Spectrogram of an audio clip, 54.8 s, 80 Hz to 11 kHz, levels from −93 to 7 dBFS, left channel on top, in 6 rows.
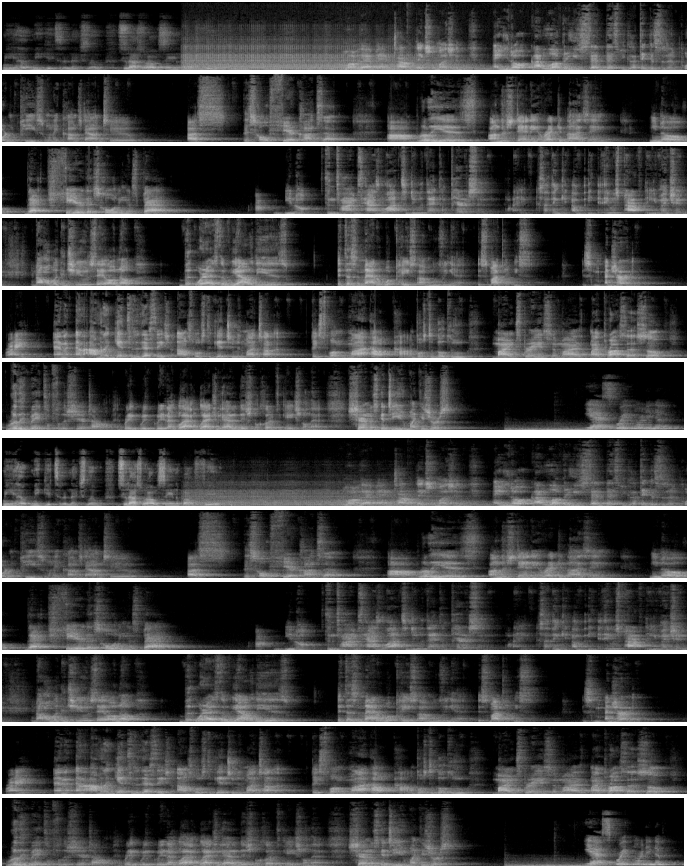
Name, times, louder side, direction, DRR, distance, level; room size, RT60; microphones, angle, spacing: voice 1, 0.0-2.9, right 5 dB, 75° right, 10 dB, 0.4 m, -28 dB
sound 1, 2.4-7.8, left 6 dB, 65° left, 0.4 m, -35 dB
voice 2, 4.5-10.9 11.6-12.1 12.4-17.2 17.8-18.3 18.6-20.4 21.6-21.7 22.0-22.3 22.6-24.7 25.1-29.3 29.8-31.2 31.9-34.5 35.1-35.9 36.6-36.9 37.2-40.3 40.7-51.7, left 3 dB, 45° left, 6 dB, 0.7 m, -28 dB
voice 3, 52.4-54.5, right 2 dB, 45° right, 1 dB, 1.2 m, -28 dB
7.2 x 4.9 x 3.3 m, 0.99 s
head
